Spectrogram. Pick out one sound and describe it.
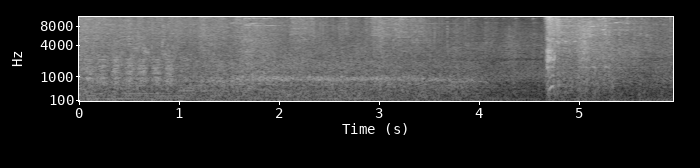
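Icy magic blasts crash and shatter.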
